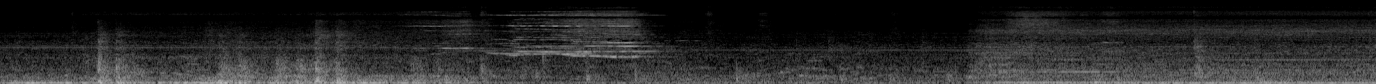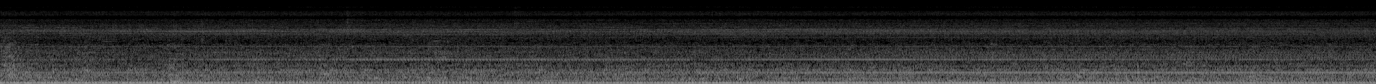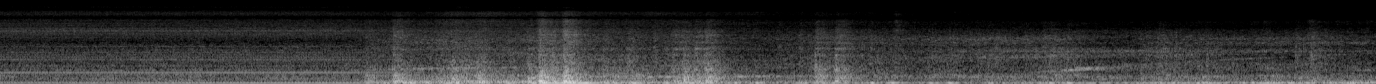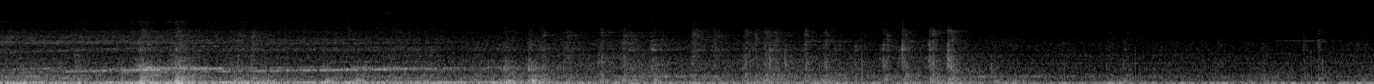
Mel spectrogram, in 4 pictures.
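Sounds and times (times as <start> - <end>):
electric train rumbling: 0.0 - 55.0.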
